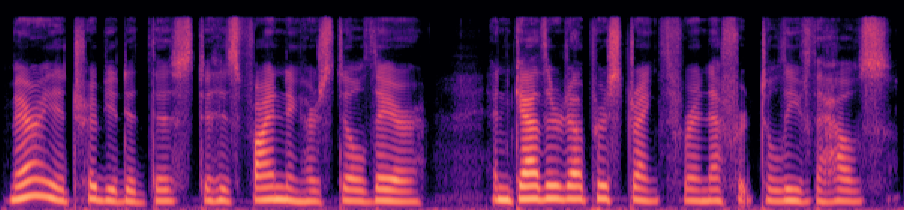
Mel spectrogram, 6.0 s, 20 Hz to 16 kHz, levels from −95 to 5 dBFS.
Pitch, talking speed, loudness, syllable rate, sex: 195 Hz, 210 wpm, -19 LUFS, 5.9 syllables/s, female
